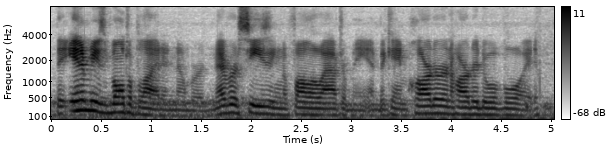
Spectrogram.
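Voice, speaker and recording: A man's voice: medium pitch, lively intonation, fast, sharp tone, slight background noise, poor audio. A man reading a story aloud and breaking in with sarcastic, sweary casual commentary. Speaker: host reading and mocking fan fiction.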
